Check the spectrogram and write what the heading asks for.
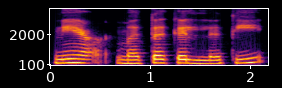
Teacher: عین کی آواز کو گلے میں حلق میں ٹھہرانا ہے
